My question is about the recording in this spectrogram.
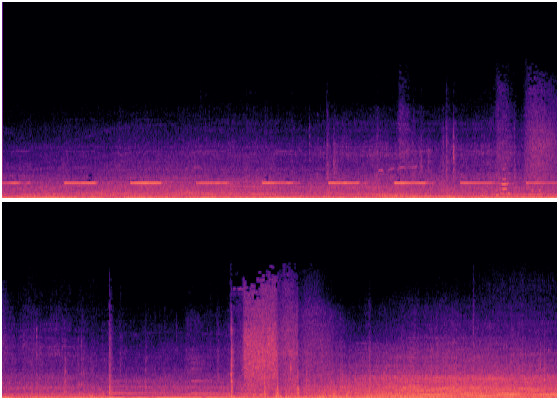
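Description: Cement mixer truck's backup alarm beeping about twice a second over its diesel engine running, stopping about seven seconds in. A short hiss follows about ten seconds in, and the engine keeps running.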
